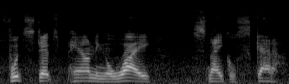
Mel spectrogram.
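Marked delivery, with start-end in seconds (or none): none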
